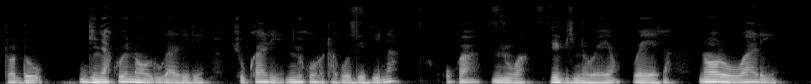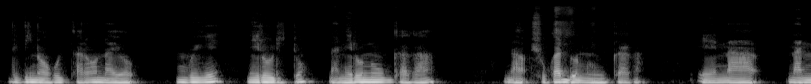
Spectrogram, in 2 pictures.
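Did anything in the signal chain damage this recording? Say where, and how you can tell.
No, nothing damaged this audio.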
